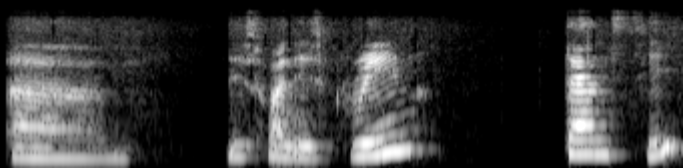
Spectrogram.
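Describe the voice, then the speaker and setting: Her voice is fairly high and lively in intonation as she, a knitting podcaster from France and native French speaker with a French accent, talks casually about her projects. The dull, lo-fi recording catches her halting speech, repeated words as she looks for terms, and quiet laughter.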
